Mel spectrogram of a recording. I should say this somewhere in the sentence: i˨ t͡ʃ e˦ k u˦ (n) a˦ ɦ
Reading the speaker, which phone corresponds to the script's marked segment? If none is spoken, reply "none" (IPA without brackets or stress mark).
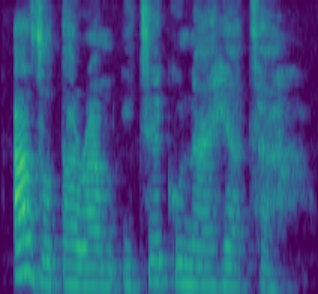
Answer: n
